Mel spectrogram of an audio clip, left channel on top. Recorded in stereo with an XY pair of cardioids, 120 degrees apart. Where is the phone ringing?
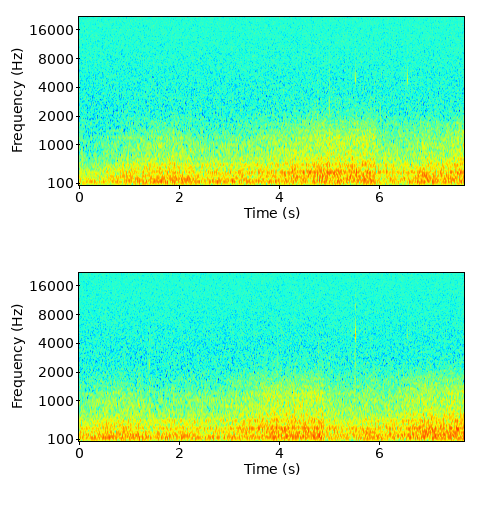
No phone ringing in this recording.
